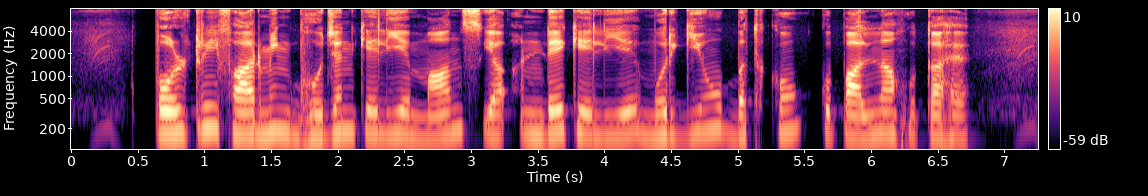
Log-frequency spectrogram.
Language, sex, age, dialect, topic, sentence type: Hindi, male, 18-24, Garhwali, agriculture, statement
